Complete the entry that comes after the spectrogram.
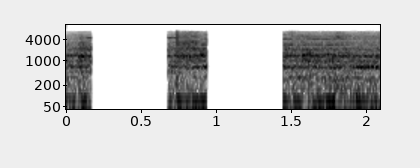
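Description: CSX double-stack intermodal freight train rolling past at a grade crossing: steel wheels on rail and a deep rumble with no clear tone. The sound cuts out completely twice, leaving short chunks of train noise between gaps of dead silence.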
